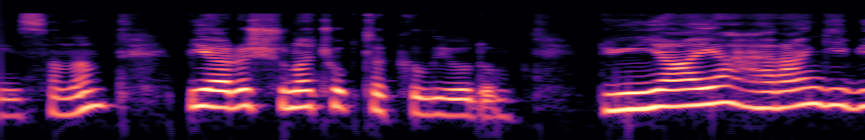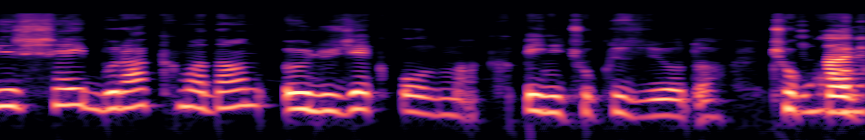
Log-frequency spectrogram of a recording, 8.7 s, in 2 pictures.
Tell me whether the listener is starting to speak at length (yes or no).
yes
